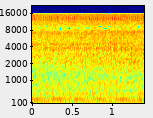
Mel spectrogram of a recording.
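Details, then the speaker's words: Suzuki K6A engine (DA63/DA64) after a general overhaul, warming up: steady, smooth hum holding an even idle with no knocks, ticks or misses; normal idle. "Yan, medyo umiit na siya. So kaka-idle na yan."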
